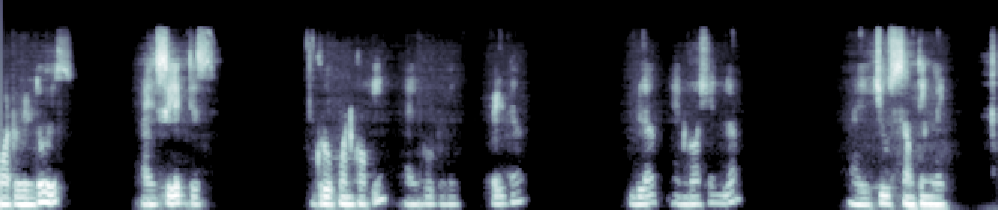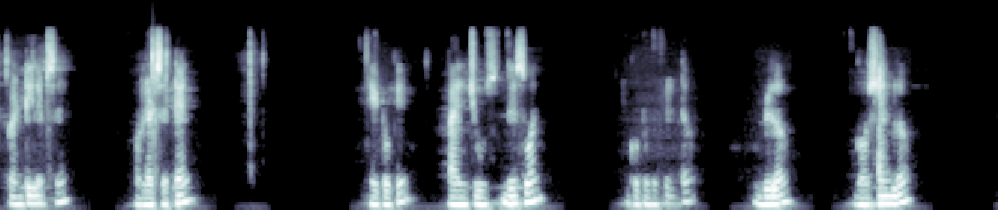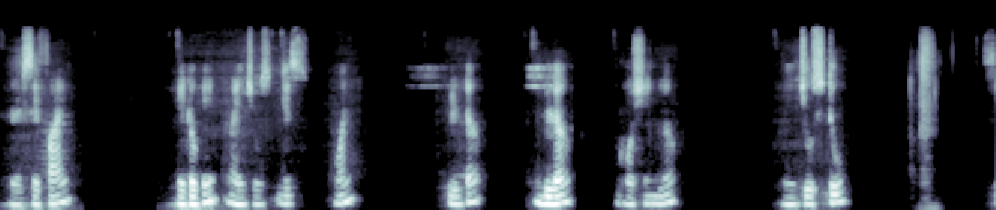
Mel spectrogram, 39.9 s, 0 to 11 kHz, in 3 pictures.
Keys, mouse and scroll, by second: 2.3 click, 6.3-14.8 drag, 14.8 click, 24.3-38.1 drag.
